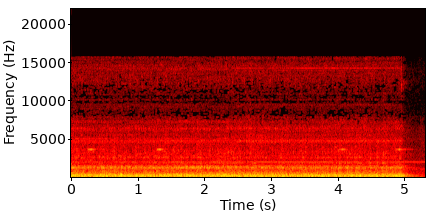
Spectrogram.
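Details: Anycubic 3D printer, about a year old, homing. A steady, harsh grinding rasp for about five seconds as it struggles to reach home, then cuts out; owner suspects the height (Z) axis motor or the end stop, unconfirmed.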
